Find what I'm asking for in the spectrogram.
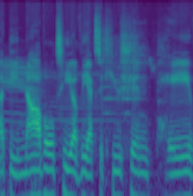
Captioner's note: metal poles clanging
